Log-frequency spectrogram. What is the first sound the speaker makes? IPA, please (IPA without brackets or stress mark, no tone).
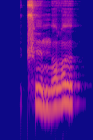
ʈ͡ʂʰ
